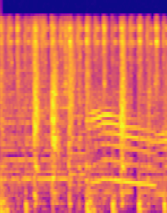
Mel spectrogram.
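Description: Electronic dance music playing through a DJ mixer, with fast drum hits and a heavy sub-bass that drops out about a second in. A pitched, meow-like tone then enters and glides slowly down.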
